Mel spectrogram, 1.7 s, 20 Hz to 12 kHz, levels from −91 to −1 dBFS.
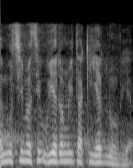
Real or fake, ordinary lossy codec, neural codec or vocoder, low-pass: real; MP3, 48 kbps; none; 7.2 kHz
